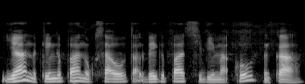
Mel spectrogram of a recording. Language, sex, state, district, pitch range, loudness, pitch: Garo, male, Meghalaya, South Garo Hills, 110-140 Hz, -20 LUFS, 130 Hz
